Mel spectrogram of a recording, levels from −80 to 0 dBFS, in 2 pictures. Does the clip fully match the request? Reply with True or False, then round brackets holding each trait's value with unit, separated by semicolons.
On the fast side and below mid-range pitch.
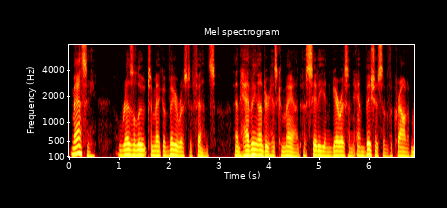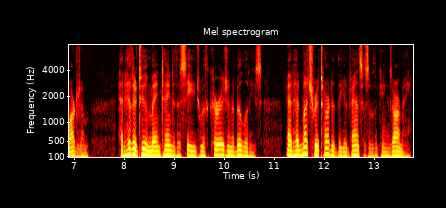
False (180 wpm; 120 Hz)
